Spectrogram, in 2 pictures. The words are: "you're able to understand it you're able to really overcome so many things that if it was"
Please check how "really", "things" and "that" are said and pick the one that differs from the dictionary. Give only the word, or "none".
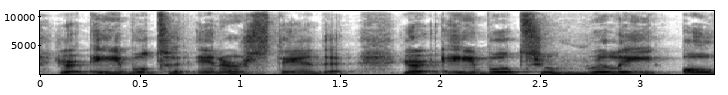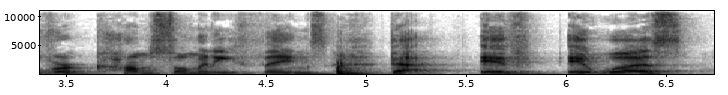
none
